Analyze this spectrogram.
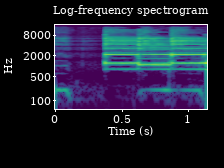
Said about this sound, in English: Yep. That's my alarm. Gotta go.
